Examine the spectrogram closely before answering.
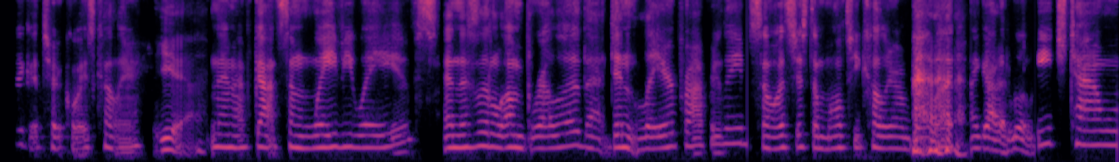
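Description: A woman speaks at a moderate pace with hardly any pauses. Her pitch varies in an ordinary way. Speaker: co-host drawing on phone. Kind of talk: casual chat. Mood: light, laughing. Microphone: video call.

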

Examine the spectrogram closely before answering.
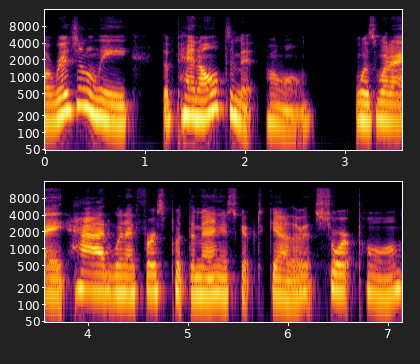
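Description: Against a quiet background, a woman talks at a moderate pace in a fairly low pitch with lively intonation. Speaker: poet and publisher. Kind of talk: conversational interview. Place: home room. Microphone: video call.

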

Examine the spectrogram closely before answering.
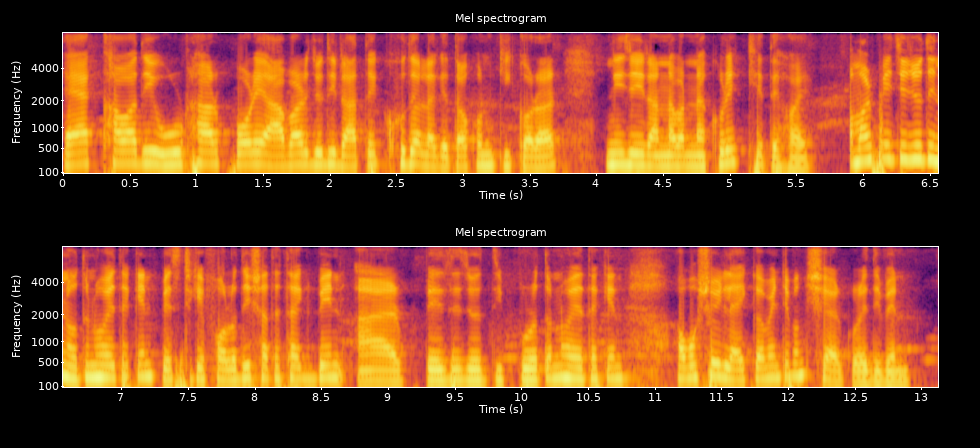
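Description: In an ordinary speaking voice, a woman talks at medium pitch with ordinary pitch variation and very even loudness. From Bagerhat, Bangladesh. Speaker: vlogger. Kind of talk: casual vlog talk to camera.

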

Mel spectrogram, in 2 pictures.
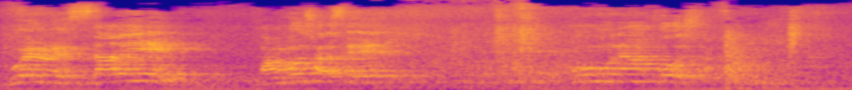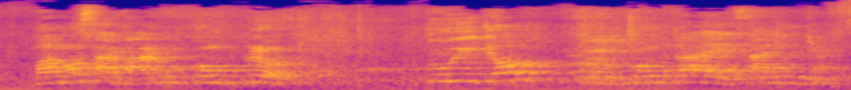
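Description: Delivery is fairly slow, broken by long, frequent pauses. Strong room echo and noticeable background noise fill the recording. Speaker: skit actor. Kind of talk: theatrical skit dialogue. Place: church. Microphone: camera far.

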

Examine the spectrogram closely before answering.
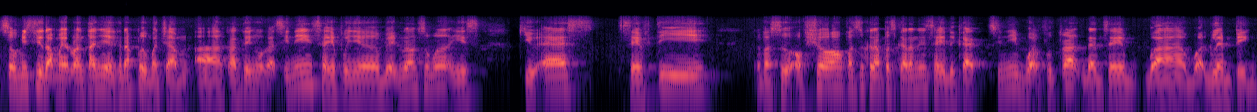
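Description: A man speaks with a Malaysian accent at a moderate pace. His voice is fairly high, with ordinary pitch variation. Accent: Malaysian Malay with English code-switching. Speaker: entrepreneur. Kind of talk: talk to trainees. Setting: video call. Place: office. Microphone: video call.

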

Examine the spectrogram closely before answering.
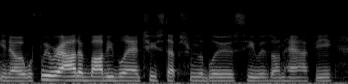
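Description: Recorded dry with no echo and faint music in the background, a woman speaks with an American accent. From Austin, Texas. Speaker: record store owner. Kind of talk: interview. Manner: frequent fillers and repetitions. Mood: friendly, relaxed. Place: shop.

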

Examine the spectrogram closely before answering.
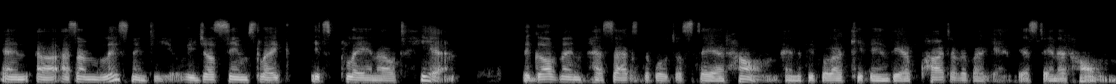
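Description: Over a quiet background with dry sound and no echo, a man speaks at a moderate pace in a fairly low pitch, his tone dark and mellow with ordinary pitch variation. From Nigeria. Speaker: online talk show host. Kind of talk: casual interview conversation. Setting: video call. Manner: halting, many fillers. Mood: warm, relaxed. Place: home room. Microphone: video call.

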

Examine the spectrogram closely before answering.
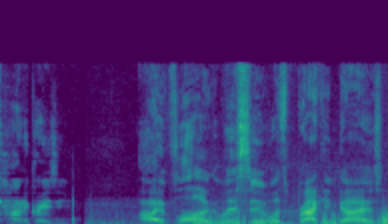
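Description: Over noticeable background noise, a man with an American accent speaks at a fairly quick pace with lively intonation and a dry sound with no echo. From Oklahoma. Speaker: YouTuber vlogger; vlogger. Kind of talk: casual vlog narration. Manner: animated.

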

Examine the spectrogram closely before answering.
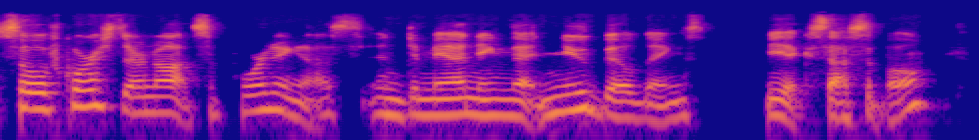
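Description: A woman with a Canadian accent has a dark, mellow tone at a fairly low pitch, with lively intonation. She speaks at a moderate pace against a quiet background. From Canada, Ontario. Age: 80s+. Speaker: housing accessibility advocate. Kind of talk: recorded conference talk. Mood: earnest, advocating. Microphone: webcam.

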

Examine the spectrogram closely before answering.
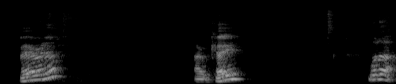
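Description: This man's pitch swings very widely. He talks at a fairly slow pace. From North East England. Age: 30s. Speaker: internet marketer. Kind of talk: sales pitch to camera.

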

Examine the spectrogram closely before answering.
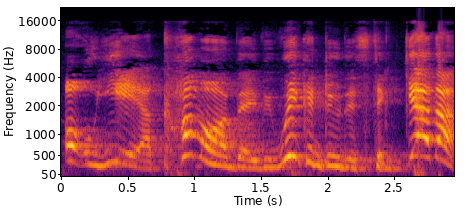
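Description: Raising and projecting her voice, a woman speaks at a high pitch in an upbeat, energetic tone. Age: 60s. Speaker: fitness instructor. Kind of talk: workout class instruction to camera. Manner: upbeat, motivating, energetic. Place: home room. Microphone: phone near.

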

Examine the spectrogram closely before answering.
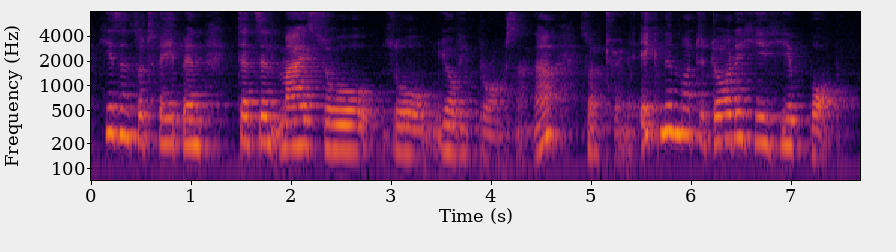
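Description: With a northern German accent, a woman speaks at a very slow pace with lively intonation in audible room echo. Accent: Low German, northern German. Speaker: makeup vlogger. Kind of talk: casual makeup tutorial talk to camera. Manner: chatty, informal. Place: home room.

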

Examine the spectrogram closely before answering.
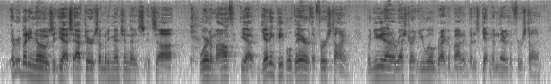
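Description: Fairly high in pitch, a man speaks with an American accent and lively intonation. Noticeable background noise can be heard. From California, Gilroy. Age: 70s. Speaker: appellant at city council. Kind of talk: public hearing testimony. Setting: city council chambers. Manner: loud.

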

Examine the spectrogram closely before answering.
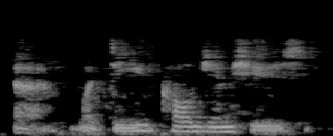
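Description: The speech comes at a very slow pace with an American accent. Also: man. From southern Mississippi. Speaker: vlogger. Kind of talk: casual talk to camera. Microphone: webcam.

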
